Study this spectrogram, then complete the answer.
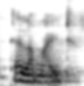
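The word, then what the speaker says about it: Phthalimide: थैलामाइड reaction, तो बेटा ये क्या है आपका थैलामाइड, बेटा पी इसमें साइलेंट होते, तो ये क्या है आपका थैला एमाइड, ठीक है, थैलामाइड।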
